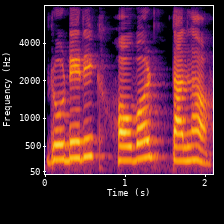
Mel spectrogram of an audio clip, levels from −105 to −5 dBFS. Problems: background sounds at intervals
